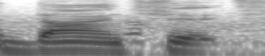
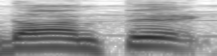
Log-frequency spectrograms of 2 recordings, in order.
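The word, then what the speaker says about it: Dončić: the proper way to say it is Luca Don chit Don chit don chi there you go you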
